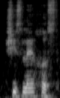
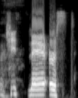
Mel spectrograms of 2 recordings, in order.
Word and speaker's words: Chislehurst: The name of this road was proposed as Chislehurst in 1955.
